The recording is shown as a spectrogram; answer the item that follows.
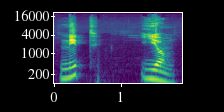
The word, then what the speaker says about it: নিত্যম: তাহলে ইয়ে মে মতম, ইয়ে মে মতম ইদং নিত্যম, নিত্যম উচ্চারণটা কেমন করলাম, নিত ইয়ম।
